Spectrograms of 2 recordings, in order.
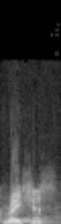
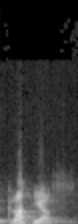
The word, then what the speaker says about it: gracias: No, not gracious. That word is gracias. You see, in Spanish, the C is pronounced T-H. Look, gracias. You see? T-H. You see? – Would you mind putting your head some...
